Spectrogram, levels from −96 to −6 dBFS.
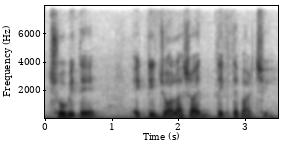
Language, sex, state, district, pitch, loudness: Bengali, male, West Bengal, Cooch Behar, 120 Hz, -16 LUFS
